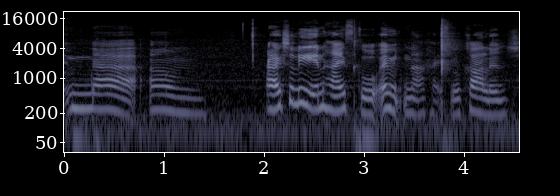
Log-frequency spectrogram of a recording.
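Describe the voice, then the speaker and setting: A woman's voice: fairly high pitch, a little hiss or hum. Chatty woman guest telling a story. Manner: quick, chatty, filler-heavy storytelling. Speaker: podcast guest, pole dancer. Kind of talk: casual chat.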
